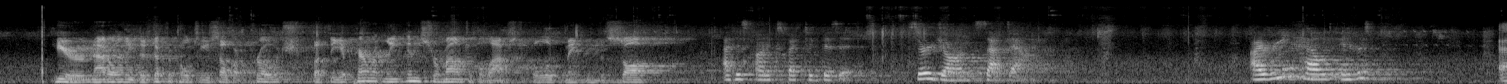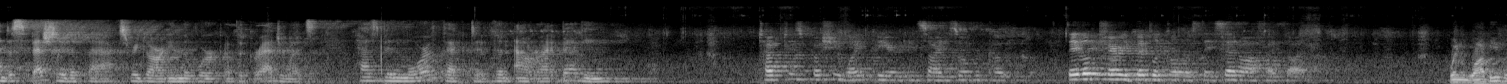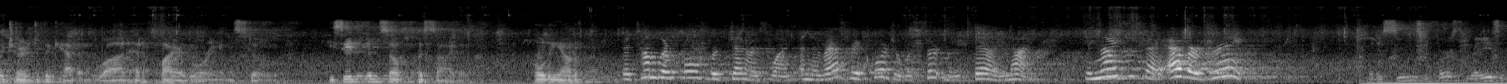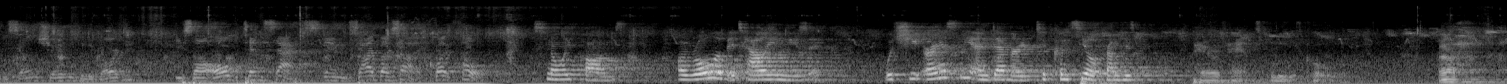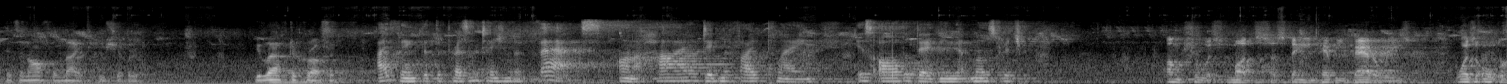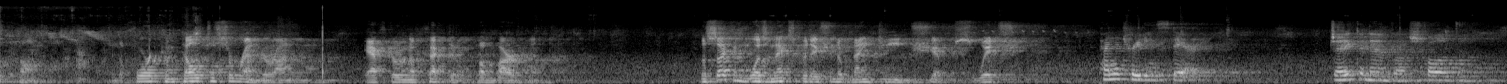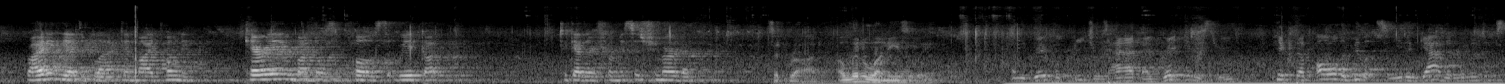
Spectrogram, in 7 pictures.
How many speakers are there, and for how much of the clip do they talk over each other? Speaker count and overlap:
seven, no overlap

